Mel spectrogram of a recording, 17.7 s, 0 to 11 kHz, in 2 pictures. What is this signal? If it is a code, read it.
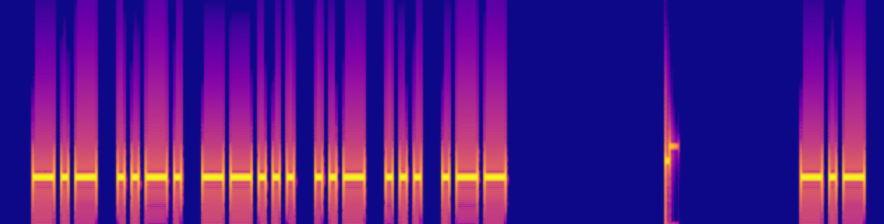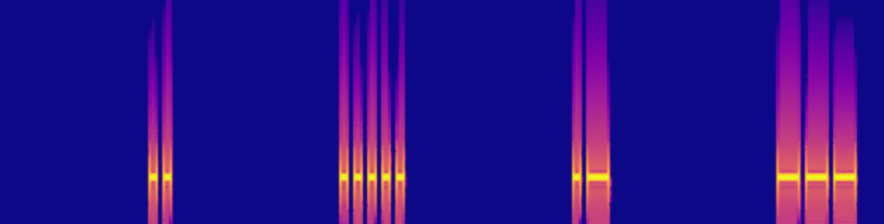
Morse code, heard as a keyed tone, about 17 wpm, spaced as for 8 wpm, 700 Hz. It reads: KF7USW KI5AO
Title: USA Call Signs - 6 Characters - 8x Character Spacing - 17wpm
